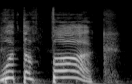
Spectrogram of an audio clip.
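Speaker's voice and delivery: very high, loud, shrieking pained scream. In a role-play, voicing a man whose finger is being broken, screaming. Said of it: "He just screams".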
